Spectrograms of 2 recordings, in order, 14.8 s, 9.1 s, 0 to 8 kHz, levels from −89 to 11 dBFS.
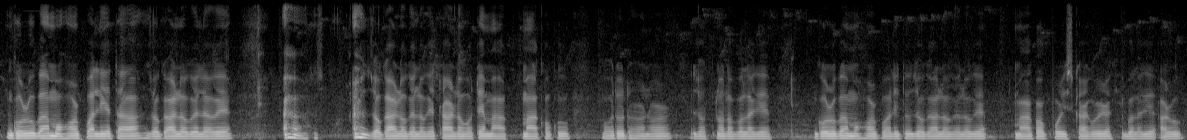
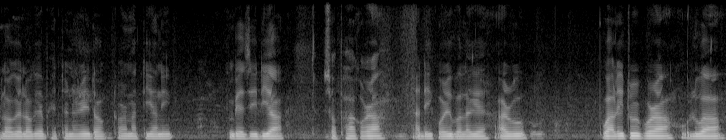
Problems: background sounds at intervals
